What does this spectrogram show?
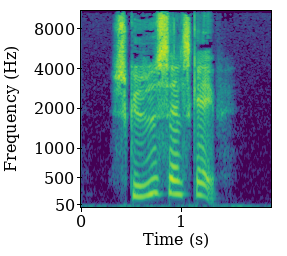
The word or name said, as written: skydeselskab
